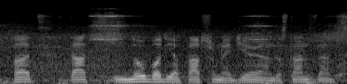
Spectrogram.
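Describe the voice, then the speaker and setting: Against noticeable background noise, the talking proceeds at a moderate pace. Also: man. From Austria, Vorarlberg near Swiss border. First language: German. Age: 40s. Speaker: engineer and DIY vlogger. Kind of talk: casual vlog monologue.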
